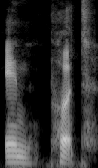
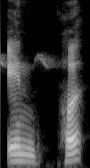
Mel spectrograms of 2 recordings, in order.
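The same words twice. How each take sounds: First: "input" in two careful beats with a released T; crisp final T. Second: "input" with the final T held back, unreleased; soft final T. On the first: Teacher showing what not to say, "input" with popped T. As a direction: finish "input" on a sharp, audible T. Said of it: "not input". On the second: Teacher showing learners natural "input", final T swallowed. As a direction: end "input" on a stopped, silent T. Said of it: "Notice I say input". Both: Shown as a demonstration.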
